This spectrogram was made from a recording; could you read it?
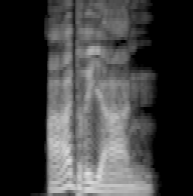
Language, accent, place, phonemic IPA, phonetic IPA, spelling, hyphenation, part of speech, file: German, Germany, Berlin, /ˈaːd.ʁi.aːn/, [ˈʔaːd.ʁi.aːn], Adrian, Ad‧ri‧an, proper noun, De-Adrian2.ogg
- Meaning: a male given name from Latin, equivalent to English Adrian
